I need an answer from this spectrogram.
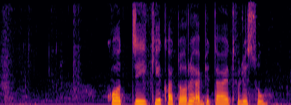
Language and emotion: Russian, neutral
